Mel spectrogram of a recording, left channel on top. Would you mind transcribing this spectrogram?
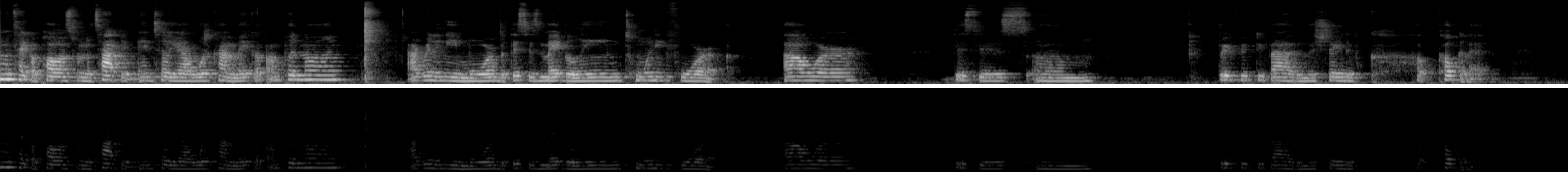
to take a pause from the topic and tell y'all what kind of makeup I'm putting on. I really need more, but this is Maybelline 24 Hour. This is 355 in the shade of coconut.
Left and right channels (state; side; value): quieter; right; 36.0 dB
